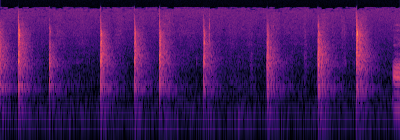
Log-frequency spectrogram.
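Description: Chalk writing on a blackboard: a quick run of about a dozen sharp taps, roughly three a second, as each chalk stroke hits and drags across the board.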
